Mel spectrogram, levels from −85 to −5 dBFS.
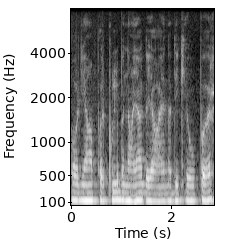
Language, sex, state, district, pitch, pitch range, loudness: Hindi, male, Himachal Pradesh, Shimla, 120 Hz, 115-125 Hz, -14 LUFS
